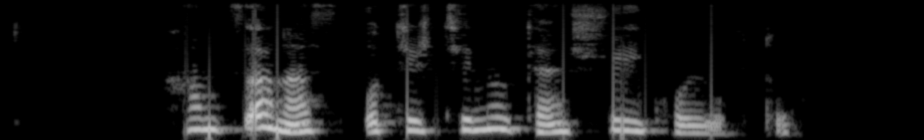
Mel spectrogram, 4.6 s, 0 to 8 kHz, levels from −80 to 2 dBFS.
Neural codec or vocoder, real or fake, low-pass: none; real; 7.2 kHz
